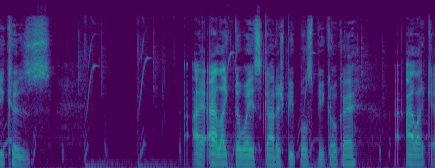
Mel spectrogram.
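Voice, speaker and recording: A woman's very deep, low voice with an American accent and vocal fry, at a moderate pace with long, frequent pauses. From Portugal. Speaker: gaming streamer. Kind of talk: casual live-stream chat. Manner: rambling, animated.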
